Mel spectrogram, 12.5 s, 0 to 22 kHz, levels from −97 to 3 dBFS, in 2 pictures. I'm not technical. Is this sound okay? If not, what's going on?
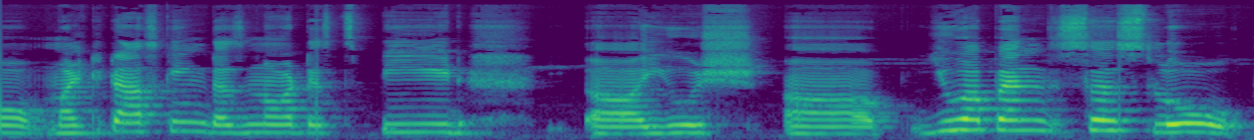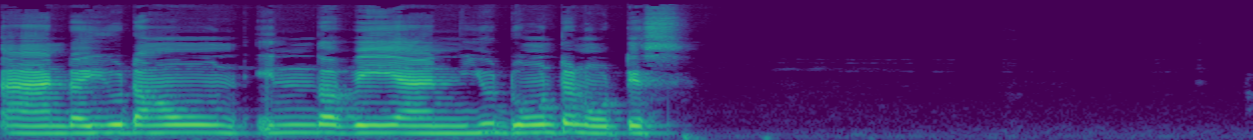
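No. There are overlapping chunks at 1.58, 3.58, 5.59 (between "you up and so" and "slow and uh you"), 7.60, 9.60 and 11.61 seconds. The recording was handled in 2-second pieces, and each new piece starts slightly before the previous one finished. That makes a tiny sliver of speech, about 6.5 milliseconds, play twice at every join. You hear it as a click or stutter every two seconds.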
